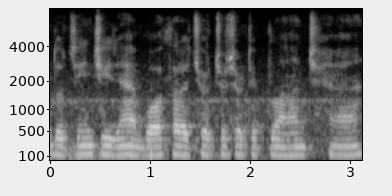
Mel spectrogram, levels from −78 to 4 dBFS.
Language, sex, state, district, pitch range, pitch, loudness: Hindi, male, Bihar, Patna, 120-125 Hz, 125 Hz, -18 LUFS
